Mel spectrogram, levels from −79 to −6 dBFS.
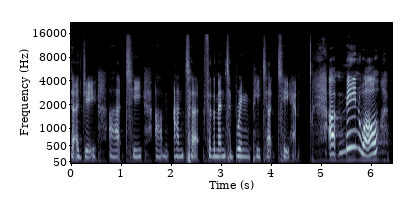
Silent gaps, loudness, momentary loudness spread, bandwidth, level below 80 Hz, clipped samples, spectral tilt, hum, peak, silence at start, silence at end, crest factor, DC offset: none; -26 LUFS; 17 LU; 16 kHz; -62 dBFS; under 0.1%; -2.5 dB/octave; none; -6 dBFS; 0 s; 0.1 s; 22 dB; under 0.1%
